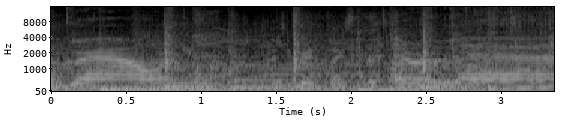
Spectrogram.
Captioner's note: chatting happily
